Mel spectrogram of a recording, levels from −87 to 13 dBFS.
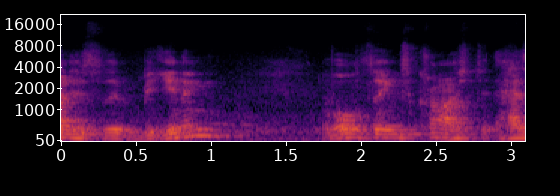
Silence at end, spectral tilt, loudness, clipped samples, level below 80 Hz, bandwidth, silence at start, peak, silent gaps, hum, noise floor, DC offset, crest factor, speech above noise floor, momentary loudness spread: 0 s; -6.5 dB/octave; -32 LUFS; under 0.1%; -54 dBFS; 16.5 kHz; 0 s; -14 dBFS; none; none; -51 dBFS; under 0.1%; 18 dB; 20 dB; 18 LU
